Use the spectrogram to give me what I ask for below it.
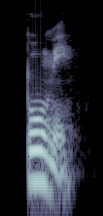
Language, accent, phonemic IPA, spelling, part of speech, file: French, France, /po.me/, paumer, verb, LL-Q150 (fra)-paumer.wav
- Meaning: 1. to strike, hit 2. to lose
